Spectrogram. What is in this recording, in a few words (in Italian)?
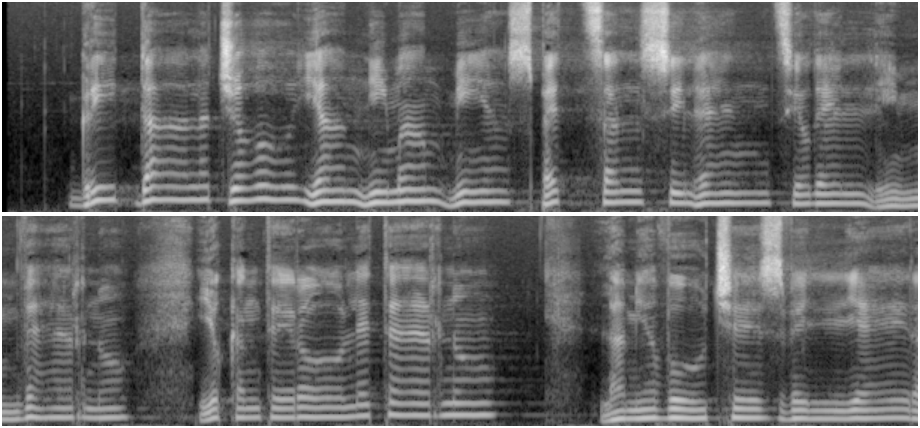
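grida la gioia contralti bassi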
